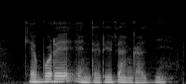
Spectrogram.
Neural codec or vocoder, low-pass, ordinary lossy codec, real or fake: none; none; none; real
